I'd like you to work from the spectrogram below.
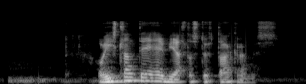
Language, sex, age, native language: Icelandic, male, 30-39, Icelandic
